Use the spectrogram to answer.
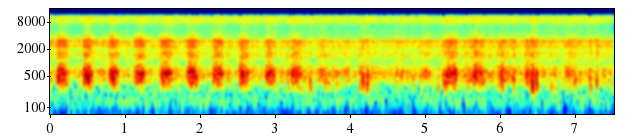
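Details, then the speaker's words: Fetal heartbeat on home fetal Doppler at 9 weeks 4 days of pregnancy, about 160–170 bpm: fast, regular galloping whooshes with swishing blood flow and probe-movement noise. "you will hear the baby's heartbeat which sounds like a fast galloping sound you will also hear me moving the doppler to find the heartbeat better and you'll also hear the blood flow that's going to the baby and that sounds like kind of a swishing sound"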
